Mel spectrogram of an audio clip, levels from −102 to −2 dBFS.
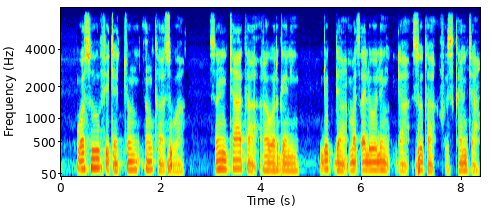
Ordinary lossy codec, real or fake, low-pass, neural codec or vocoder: none; fake; 7.2 kHz; codec, 16 kHz, 16 kbps, FunCodec, trained on Chinese and English, 50 frames a second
